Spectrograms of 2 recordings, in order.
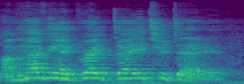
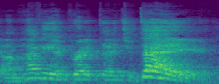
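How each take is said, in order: First: The sentence ends softly, without accenting the end. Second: The end of the sentence is strongly accented. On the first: The speaker calls it right. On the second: The speaker calls it wrong.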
